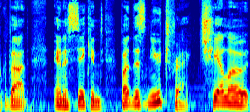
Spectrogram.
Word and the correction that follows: Cielo: Drive, am I saying that right? Cello? – Cielo.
